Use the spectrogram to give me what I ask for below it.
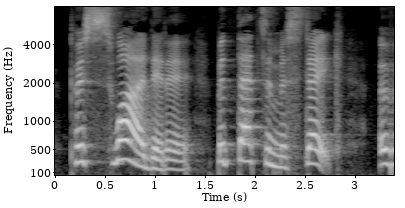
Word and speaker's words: persuadere: well, the correct pronunciation is. Persuadere. Now, the stress in this infinitive verb falls on the second to last syllable, so we say persuadere because it comes from the Latin suadere, to convince.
